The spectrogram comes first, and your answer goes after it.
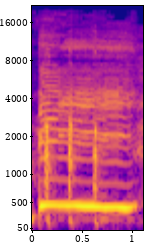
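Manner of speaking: a very high, held beep like ringing ears; imitated ear ringing beep. Recalling firecrackers going off, a high ringing beep. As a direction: mimic the whine of blown eardrums. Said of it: "my ears just going".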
